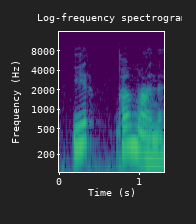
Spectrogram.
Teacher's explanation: Seolah-olah tuh ba-nya itu, ba matinya itu hampir ngelebur kan, ngelebur ke ma-nya gitu ya. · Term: idgham mutaqaribain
